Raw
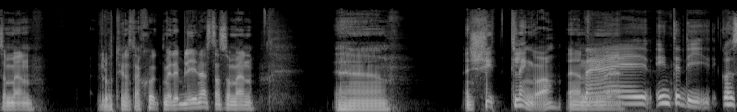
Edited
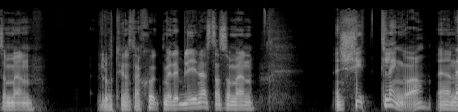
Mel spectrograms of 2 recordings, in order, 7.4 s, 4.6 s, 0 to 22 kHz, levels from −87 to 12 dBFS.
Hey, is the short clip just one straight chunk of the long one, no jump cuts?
no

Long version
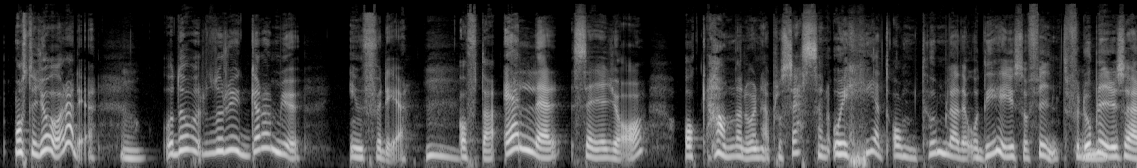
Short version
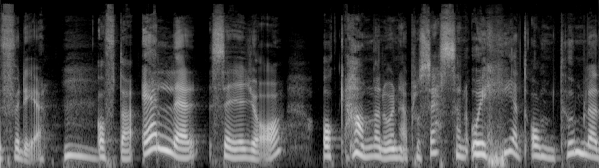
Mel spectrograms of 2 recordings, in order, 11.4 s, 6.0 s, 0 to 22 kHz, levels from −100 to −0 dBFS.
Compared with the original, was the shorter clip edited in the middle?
no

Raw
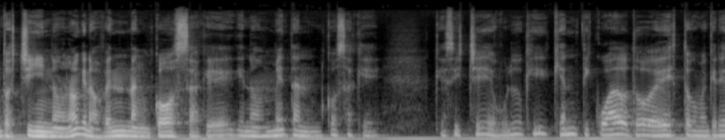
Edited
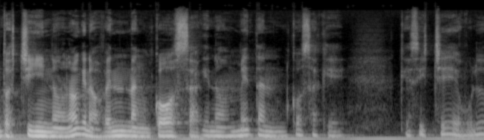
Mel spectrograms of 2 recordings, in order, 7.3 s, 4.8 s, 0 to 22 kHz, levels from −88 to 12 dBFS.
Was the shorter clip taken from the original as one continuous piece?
no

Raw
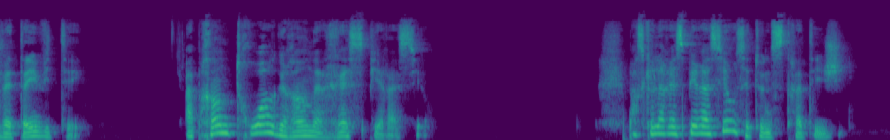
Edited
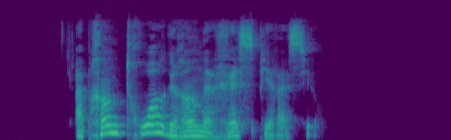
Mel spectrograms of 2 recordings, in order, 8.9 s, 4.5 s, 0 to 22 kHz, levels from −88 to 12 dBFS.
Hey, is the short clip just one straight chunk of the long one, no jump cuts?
yes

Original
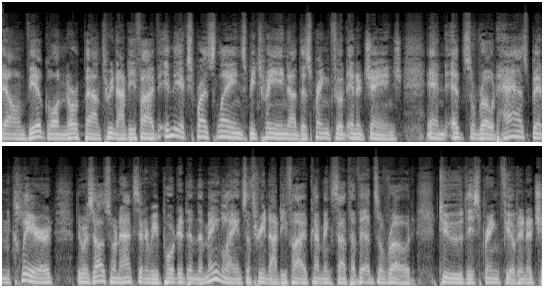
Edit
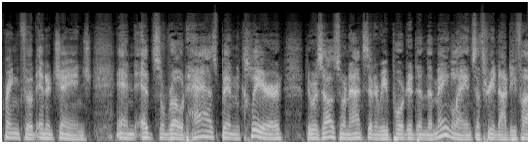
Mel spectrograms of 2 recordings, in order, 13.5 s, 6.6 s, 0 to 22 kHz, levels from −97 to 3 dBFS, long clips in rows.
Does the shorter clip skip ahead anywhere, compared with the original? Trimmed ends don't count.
no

